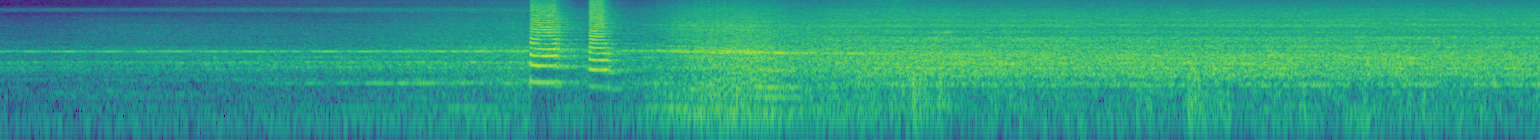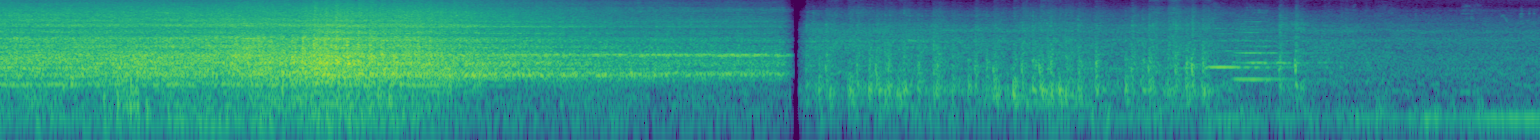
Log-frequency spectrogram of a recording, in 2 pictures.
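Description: Freight train horn sounding two short blasts about five seconds in, then the train running through at speed, a long rake of box wagons rumbling and clattering past on the rails, loudest near nineteen seconds. The sound cuts off suddenly near the end, leaving a quieter hum.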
